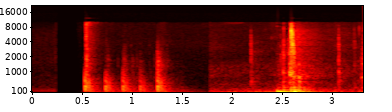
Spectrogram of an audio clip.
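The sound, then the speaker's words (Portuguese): A quick, firm run of about six knocks on a door, followed by the door being opened with a rattling, shuffling clatter. No one speaks. “A discussão foi interrompida por alguém batendo na porta.”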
